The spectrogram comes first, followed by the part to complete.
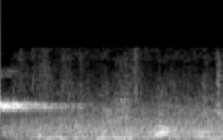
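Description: Referee's whistle: one short, shrill blast of about half a second right at the start, the signal that the penalty kick may be taken.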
